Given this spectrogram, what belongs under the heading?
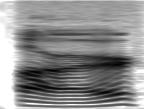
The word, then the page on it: er: 3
